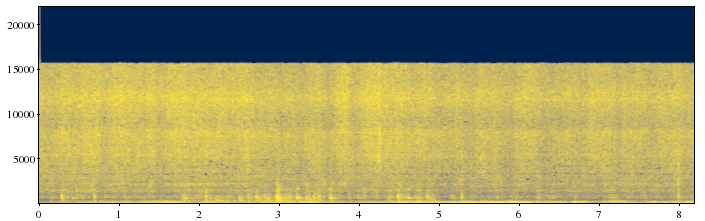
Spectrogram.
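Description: Onion paste and ground spices frying in oil in a kadhai, with a steady sizzle, while a slotted spatula stirs and scrapes the pan. This is the masala being roasted (bhuna) for about a minute.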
